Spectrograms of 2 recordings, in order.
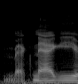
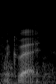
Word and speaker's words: McVay: to be able to outcoach how do you pronounce his name? McNaghy or something? No. Who? L.A.? Yeah, who's Sean McVay?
